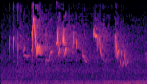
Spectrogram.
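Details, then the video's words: Short burst of American goldfinch twittering, a handful of sweet, high slurred notes and chirps in quick succession against soft background noise. "American Goldfinch Call | American Goldfinch Singing | Goldfinch Sounds"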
